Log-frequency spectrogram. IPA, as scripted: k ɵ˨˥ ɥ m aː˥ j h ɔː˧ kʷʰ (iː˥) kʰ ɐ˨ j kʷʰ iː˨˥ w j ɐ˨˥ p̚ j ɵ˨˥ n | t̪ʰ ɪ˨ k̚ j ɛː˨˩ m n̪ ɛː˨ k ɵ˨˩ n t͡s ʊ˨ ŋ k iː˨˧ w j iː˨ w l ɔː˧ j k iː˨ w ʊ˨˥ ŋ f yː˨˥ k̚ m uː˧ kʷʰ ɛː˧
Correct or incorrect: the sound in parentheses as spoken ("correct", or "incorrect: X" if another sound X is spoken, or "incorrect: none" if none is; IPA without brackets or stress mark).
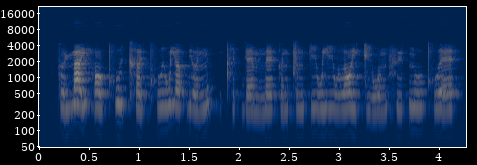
correct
